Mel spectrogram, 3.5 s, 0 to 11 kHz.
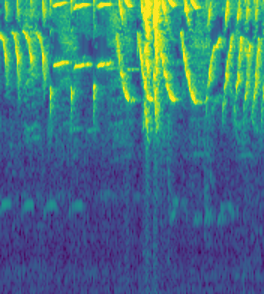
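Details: An F1 canary sings vigorously as a lure and master song for other canaries. Fast runs of high, sweeping chirps blur into a dense burst midway, then break into quick repeated trills. Soft lower whistles sound beneath.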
